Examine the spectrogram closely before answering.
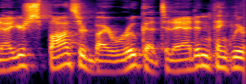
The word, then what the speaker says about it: RVCA: I mean, I got so many Ruka hats, and for the longest time, I thought it was Rivka and RVCA, and I didn't even know how to pronounce it until more recently.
